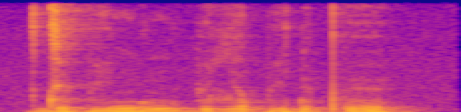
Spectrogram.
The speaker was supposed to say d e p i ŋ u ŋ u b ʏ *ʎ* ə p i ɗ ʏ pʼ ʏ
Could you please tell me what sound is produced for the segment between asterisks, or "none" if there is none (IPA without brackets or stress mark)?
ʎ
